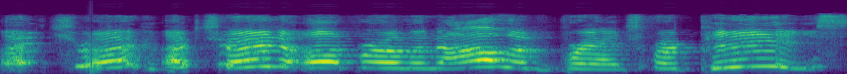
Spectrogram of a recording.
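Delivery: put-on high, loud, whiny blubbering cries. Mocking the man who offered to fight you, imitating Stupid Lane crying and whining. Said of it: "crying, whining".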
